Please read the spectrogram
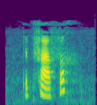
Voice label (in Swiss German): "pfeffer", Bas Rhin; vin; poivre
